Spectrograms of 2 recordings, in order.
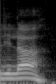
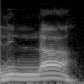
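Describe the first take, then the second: First: The L sound is short, not doubled. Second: The L sound is held long, doubled. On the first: The speaker calls it wrong. "c'est pas Lillah" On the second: The speaker calls it right. "C'est Lillah"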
